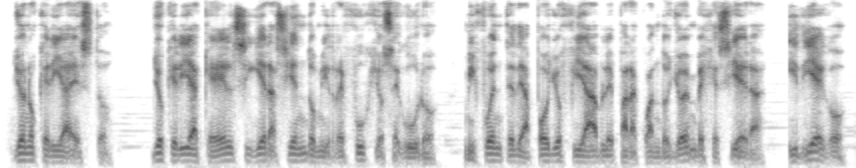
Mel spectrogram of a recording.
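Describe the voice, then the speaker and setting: A man reading a dramatic first-person story in a steady, even narration. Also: rumbling low, husky, no echo. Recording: dull lo-fi recording with faint music.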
